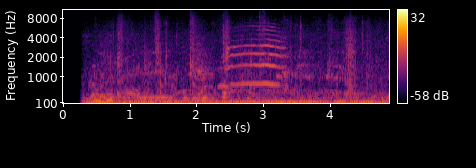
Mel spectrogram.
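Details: A tanuki-patterned cat, fluffier with its winter coat, has its belly petted vigorously and lets out one clear, drawn-out, slightly falling meow about halfway through, amid a person talking and a steady low hum.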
